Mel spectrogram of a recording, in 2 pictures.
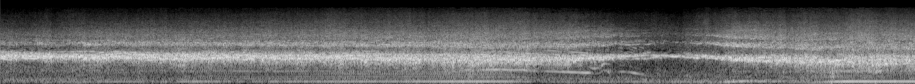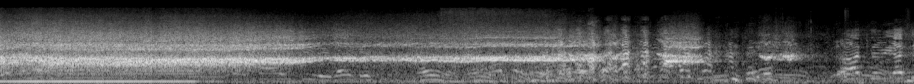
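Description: An SUV's tyres squealing as they spin under power, with the engine running under load beneath them. The squeal stops about fifteen seconds in.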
